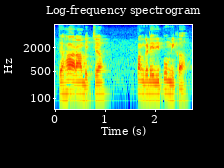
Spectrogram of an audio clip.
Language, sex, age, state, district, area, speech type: Punjabi, male, 30-45, Punjab, Mansa, rural, spontaneous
